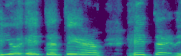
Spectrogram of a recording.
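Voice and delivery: high-pitched panicked yell again; mock yelling. Owen pranking the driver, high panicked yell. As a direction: shriek it in fake panic. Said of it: "And he said".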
